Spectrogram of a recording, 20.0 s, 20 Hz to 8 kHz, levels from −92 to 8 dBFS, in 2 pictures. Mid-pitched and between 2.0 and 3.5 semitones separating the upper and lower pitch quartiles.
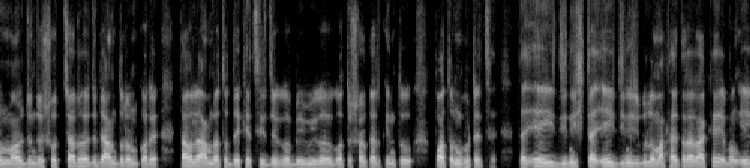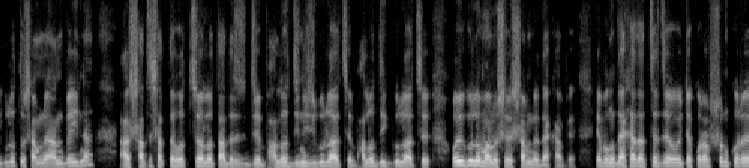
Yes: medium, 145 Hz; narrow, 2.5 semitones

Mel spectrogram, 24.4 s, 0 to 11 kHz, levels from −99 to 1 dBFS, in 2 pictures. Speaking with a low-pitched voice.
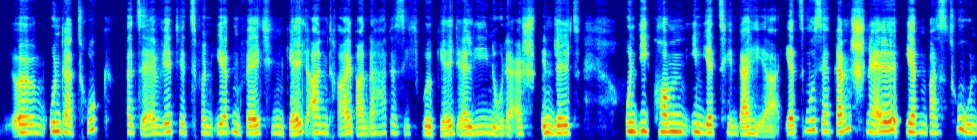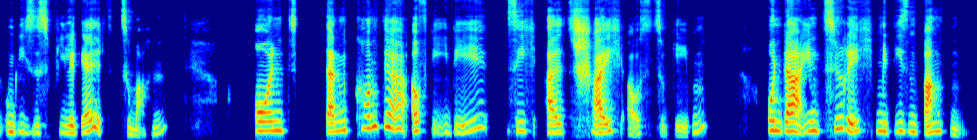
No: high, 190 Hz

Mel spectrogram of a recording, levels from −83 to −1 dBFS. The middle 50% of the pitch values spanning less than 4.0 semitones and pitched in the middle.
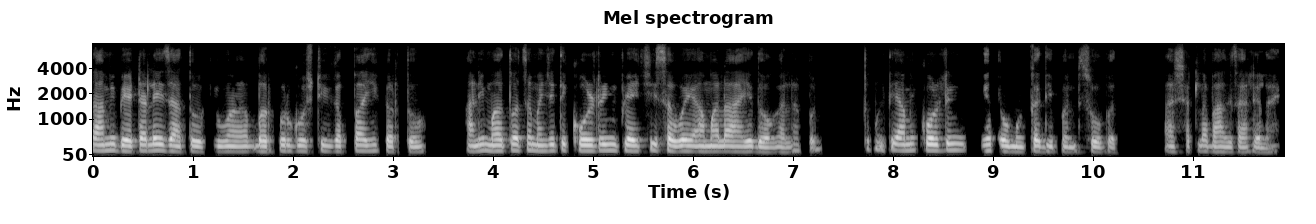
Yes: average, 2.7 semitones; medium, 145 Hz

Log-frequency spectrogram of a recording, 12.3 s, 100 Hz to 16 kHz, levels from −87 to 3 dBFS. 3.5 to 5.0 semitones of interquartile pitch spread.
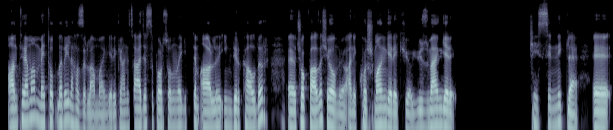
No: average, 2.7 semitones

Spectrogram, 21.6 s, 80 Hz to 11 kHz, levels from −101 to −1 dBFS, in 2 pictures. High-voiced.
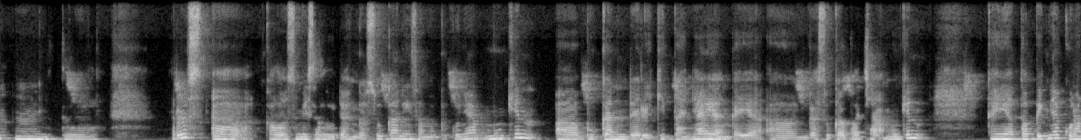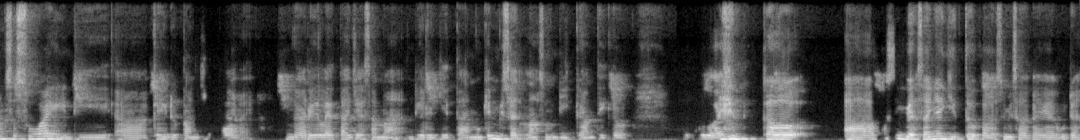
No: medium, 175 Hz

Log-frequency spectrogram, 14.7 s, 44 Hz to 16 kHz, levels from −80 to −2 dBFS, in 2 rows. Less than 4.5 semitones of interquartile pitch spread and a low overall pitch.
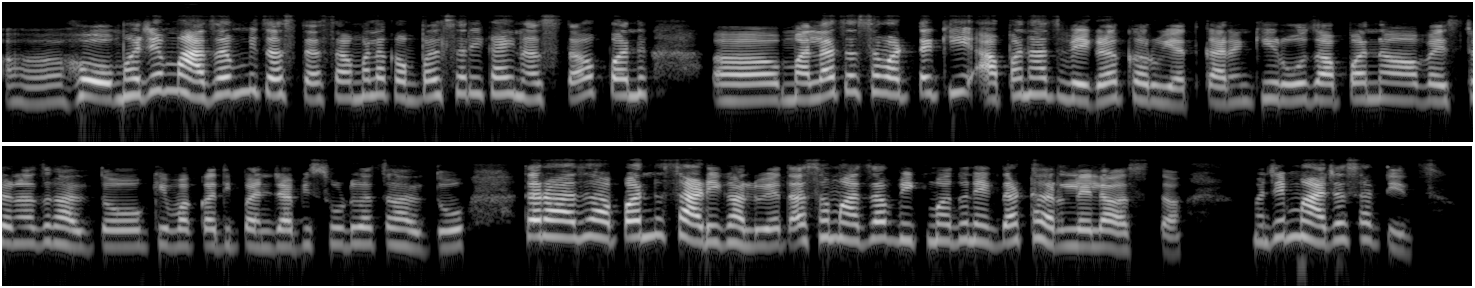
No: average, 4.1 semitones; very high, 275 Hz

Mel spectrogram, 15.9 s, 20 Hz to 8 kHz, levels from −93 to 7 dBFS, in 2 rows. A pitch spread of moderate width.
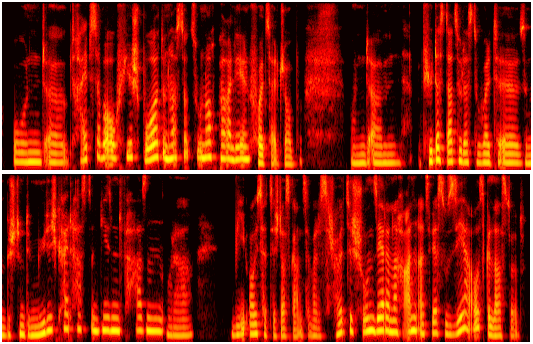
No: wide, 6.8 semitones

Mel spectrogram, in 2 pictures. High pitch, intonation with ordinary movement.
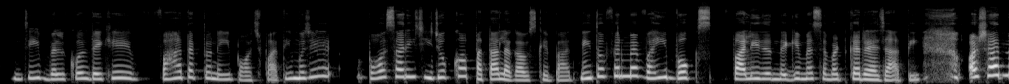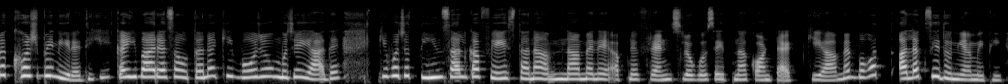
No: very high, 275 Hz; wide, 6.2 semitones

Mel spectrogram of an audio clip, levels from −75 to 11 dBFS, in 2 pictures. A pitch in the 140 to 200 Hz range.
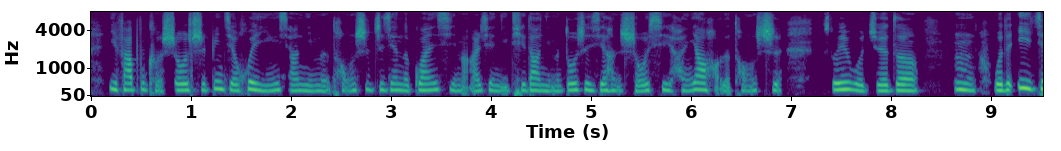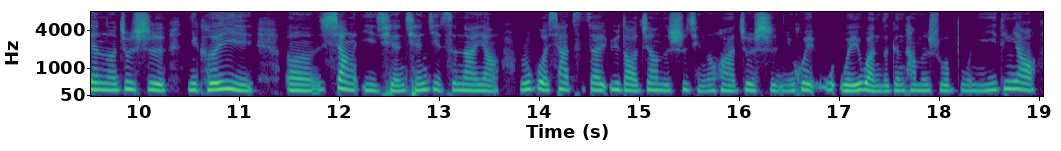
No: high, 220 Hz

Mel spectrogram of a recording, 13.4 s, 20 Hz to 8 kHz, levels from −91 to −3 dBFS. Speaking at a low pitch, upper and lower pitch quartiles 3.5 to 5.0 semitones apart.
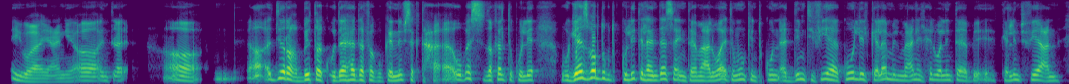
No: medium, 165 Hz; average, 4.0 semitones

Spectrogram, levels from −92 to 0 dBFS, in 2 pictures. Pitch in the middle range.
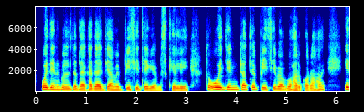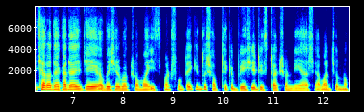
Yes: medium, 155 Hz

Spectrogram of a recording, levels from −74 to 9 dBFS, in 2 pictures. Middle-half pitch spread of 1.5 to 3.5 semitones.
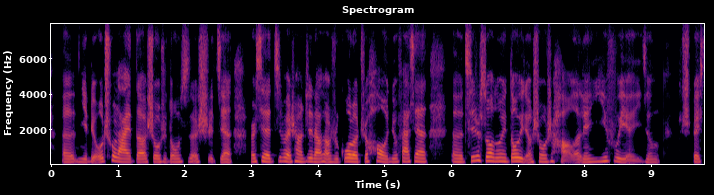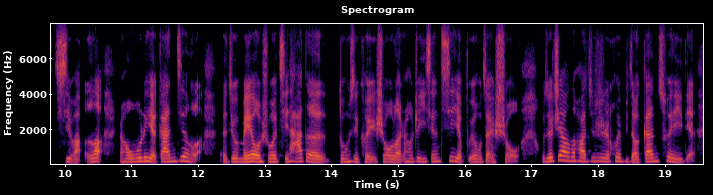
Yes: narrow, 2.5 semitones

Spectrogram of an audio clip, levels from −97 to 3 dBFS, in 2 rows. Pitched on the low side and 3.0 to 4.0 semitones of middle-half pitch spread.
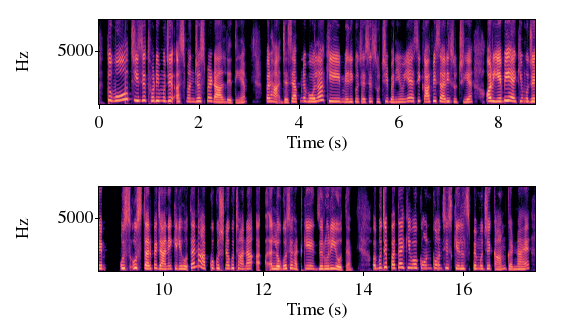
No: very high, 285 Hz; average, 3.6 semitones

